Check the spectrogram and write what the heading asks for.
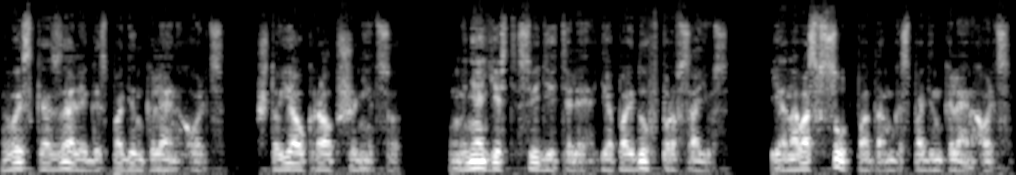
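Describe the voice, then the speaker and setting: A man doing a slow, gruff old worker. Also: low-pitched, exaggerated voice. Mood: defiant. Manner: slow, quiet and defiant. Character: stubborn old male warehouse worker, about sixty.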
